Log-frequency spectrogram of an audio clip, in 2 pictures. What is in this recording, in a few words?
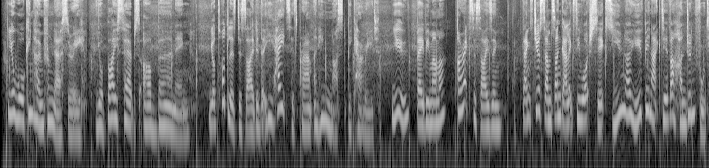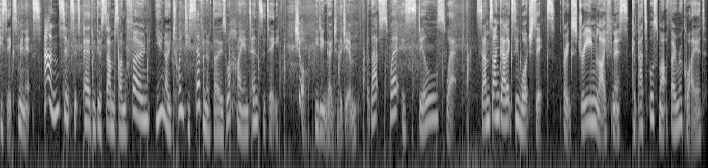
Ad; Samsung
